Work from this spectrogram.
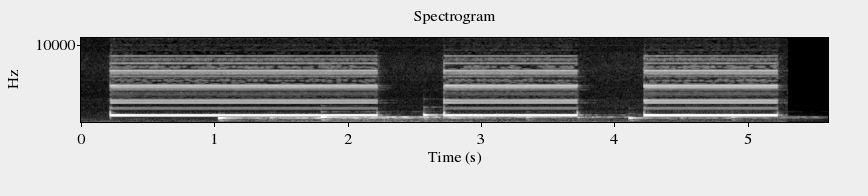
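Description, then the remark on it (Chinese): An Amber Alert emergency alert tone, warning of a child abduction, sounds three times: loud, harsh, buzzy blasts about a second and a half each, separated by brief pauses, with no voices. “今天我们要来聊聊儿童犯罪案件背后不可或缺的一大要素——安博警报。”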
